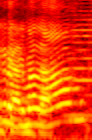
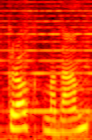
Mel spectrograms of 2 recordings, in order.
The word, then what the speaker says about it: croque madame: Una croque madame. Ay, me corregían la pronunciación, es croque madame.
